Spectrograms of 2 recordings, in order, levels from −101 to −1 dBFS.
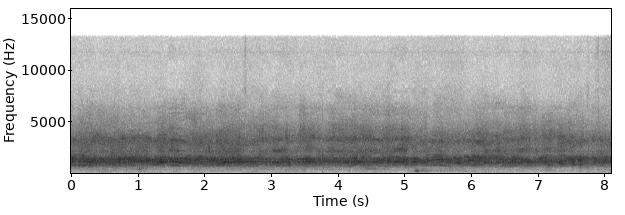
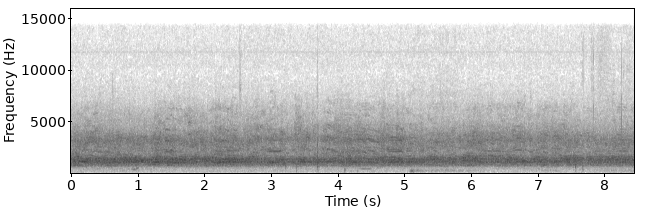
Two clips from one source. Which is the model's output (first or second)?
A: first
